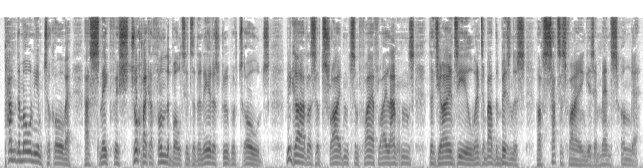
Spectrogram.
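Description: Male storybook narrator: lower register, dramatic scripted delivery, soft-edged lo-fi recording. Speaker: audiobook narrator.

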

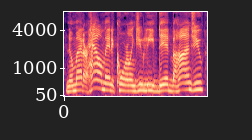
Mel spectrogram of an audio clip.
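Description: An actress playing a blunt, sharp-tongued, mocking middle-aged village mother in a fantasy audio drama. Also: medium pitch, brisk, natural voice. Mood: scornful, scolding.

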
